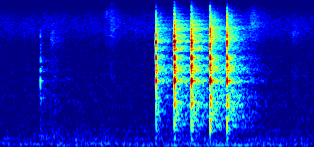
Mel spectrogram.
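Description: Metal spoon clinking against a ceramic bowl as sauce is stirred: one light click, then about six quick ringing clinks in under a second.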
